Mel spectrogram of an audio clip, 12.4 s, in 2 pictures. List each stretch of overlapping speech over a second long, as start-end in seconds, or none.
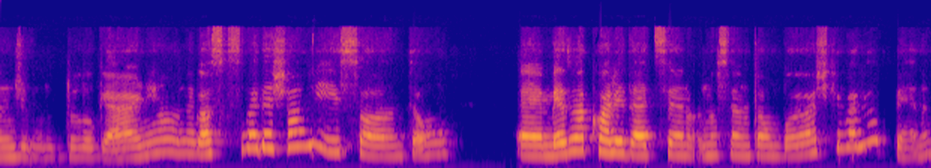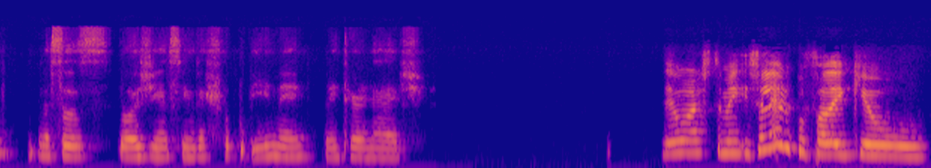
none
